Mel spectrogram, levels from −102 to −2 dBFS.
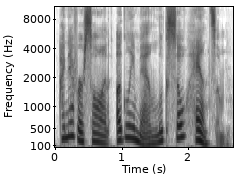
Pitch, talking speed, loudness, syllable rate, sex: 220 Hz, 200 wpm, -18 LUFS, 5.5 syllables/s, female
